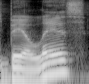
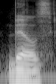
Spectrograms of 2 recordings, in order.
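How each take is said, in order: First: Bill links smoothly into a full 'is' syllable. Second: Bill ends in a voiced z sound only. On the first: "Вы можете соединить bill is" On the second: "В быстрой речи, скорее всего, просто произнесете bills"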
